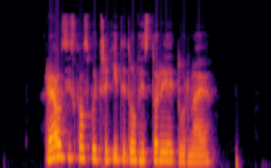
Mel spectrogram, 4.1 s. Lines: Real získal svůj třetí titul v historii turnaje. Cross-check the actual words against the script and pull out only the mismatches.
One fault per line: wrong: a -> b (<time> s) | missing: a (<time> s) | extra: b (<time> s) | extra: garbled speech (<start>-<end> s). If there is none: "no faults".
no faults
